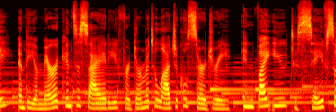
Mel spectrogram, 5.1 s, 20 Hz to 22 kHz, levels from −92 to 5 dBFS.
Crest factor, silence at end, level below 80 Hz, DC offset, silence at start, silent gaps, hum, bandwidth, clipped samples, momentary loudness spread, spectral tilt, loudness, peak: 18 dB; 0 s; -62 dBFS; under 0.1%; 0 s; none; none; over 20 kHz; under 0.1%; 9 LU; -3 dB/octave; -22 LUFS; -4 dBFS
